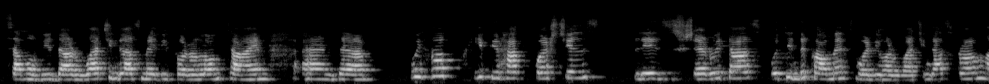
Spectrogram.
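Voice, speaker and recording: The speaker has a Romanian accent and a moderate pace. Long pauses come often. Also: woman, high pitch for a woman, ordinary pitch variation. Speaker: live stream host, IT project director. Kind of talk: casual live stream chat. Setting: live video stream.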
